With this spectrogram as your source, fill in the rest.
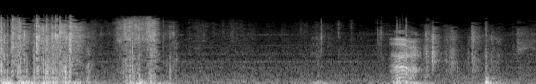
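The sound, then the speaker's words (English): Playing cards being shuffled: a few quick papery riffles and clattering bursts separated by quieter pauses, with faint voices murmuring in the background. “You shuffle these, babe.”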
